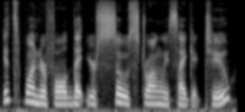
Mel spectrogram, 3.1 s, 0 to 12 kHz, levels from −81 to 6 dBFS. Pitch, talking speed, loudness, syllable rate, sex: 185 Hz, 155 wpm, -17 LUFS, 4.5 syllables/s, female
